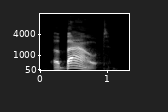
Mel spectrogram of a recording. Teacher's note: they make it real weak and real quiet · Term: schwa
